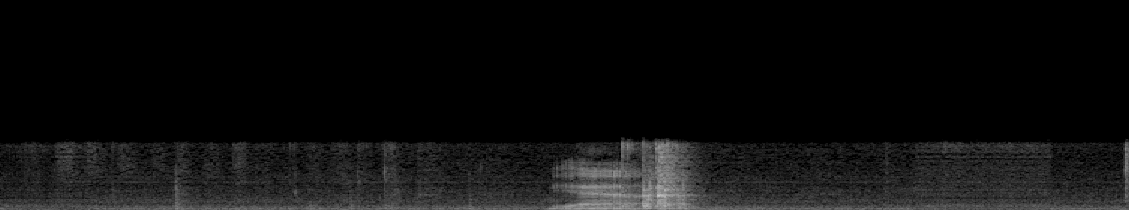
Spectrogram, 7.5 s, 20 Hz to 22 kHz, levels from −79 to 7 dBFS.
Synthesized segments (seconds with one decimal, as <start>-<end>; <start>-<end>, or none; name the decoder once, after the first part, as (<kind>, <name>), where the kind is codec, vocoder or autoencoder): 0.0-0.6 (codec, ZipCodec); 6.1-7.0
